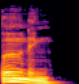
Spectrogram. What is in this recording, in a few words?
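"burning", British English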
